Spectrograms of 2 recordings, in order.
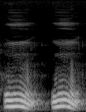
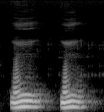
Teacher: जब ऊ बोलेंगे ना आप, ऊ तो जो आपके दोनों होंठ हैं आपस में टकराते हैं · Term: ओष्ठ वर्ण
